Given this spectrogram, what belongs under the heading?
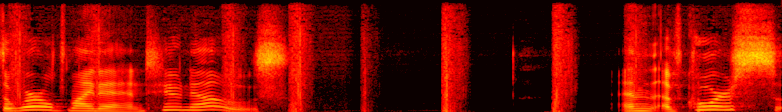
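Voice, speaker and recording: Slight background noise accompanies a woman whose voice sits on the high side with a darkish tone. Hosting a casual stream, she rambles through her gameplay, narrating her actions and letting out exclamations.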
